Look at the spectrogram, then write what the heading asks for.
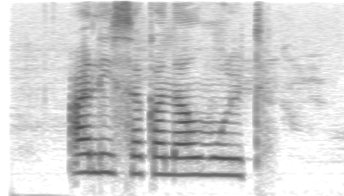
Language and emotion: Russian, neutral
